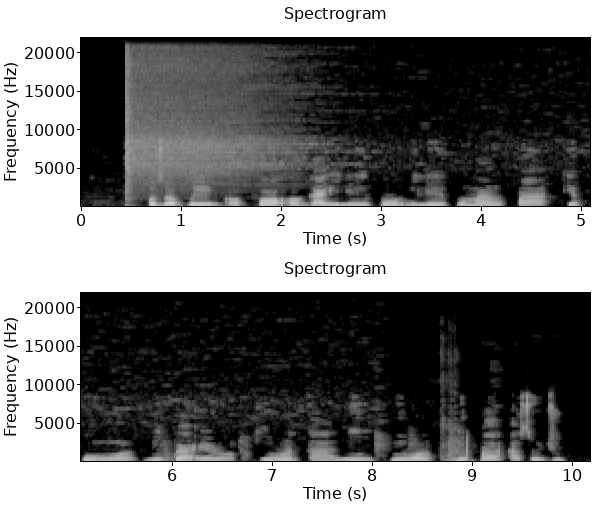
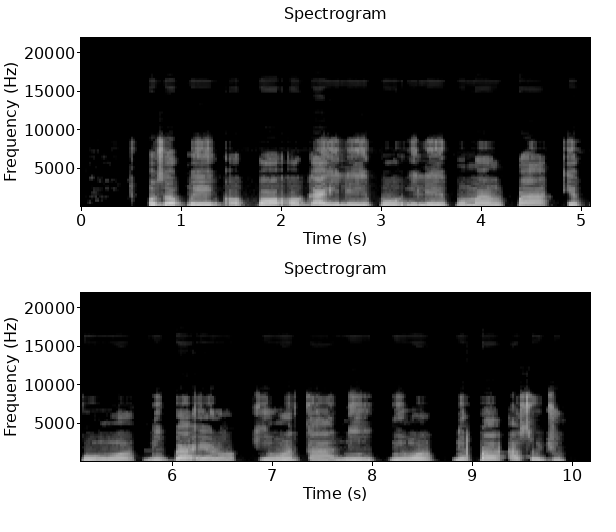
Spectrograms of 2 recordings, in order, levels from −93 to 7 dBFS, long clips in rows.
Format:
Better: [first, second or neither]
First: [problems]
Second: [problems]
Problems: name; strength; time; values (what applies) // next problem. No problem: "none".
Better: second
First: noise reduction (classical method Wiener filter)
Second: none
